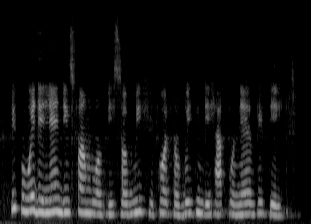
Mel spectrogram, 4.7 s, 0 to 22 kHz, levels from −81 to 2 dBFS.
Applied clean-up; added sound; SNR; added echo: neural mask model DeepFilterNet 3.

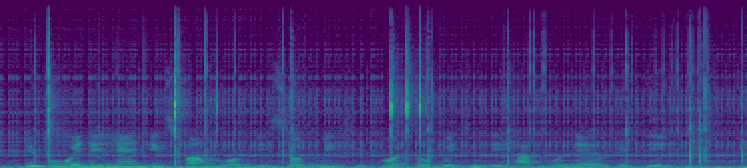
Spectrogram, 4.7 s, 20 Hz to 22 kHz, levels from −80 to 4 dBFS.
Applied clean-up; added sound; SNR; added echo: none; Frying (food) + Thunderstorm; -3 dB; none.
